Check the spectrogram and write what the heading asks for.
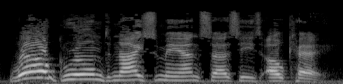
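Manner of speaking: high, loud and slow, reading out the doctor's note; mock chart reading. Speaker reading his psychiatrist's note aloud, mock-formal and slow. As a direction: spell out the chart entry like a verdict. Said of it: "What does she write down?".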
